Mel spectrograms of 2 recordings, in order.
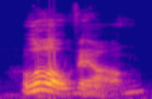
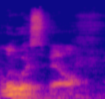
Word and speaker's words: Louisville: Can't say it that way, though. – Louisville. The second Louisville. L's are important. – Louisville. I do it right. – The S is silent. – There's a lot of silent letters and some extra. – And some extra. – I found that out. You get corrected by people. – Yeah. – It is not Louisville.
